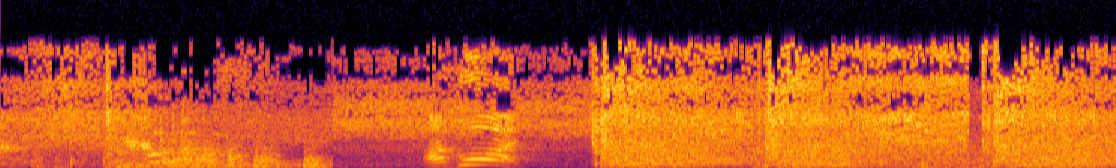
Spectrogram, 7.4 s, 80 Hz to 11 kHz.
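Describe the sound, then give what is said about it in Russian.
An M109 self-propelled howitzer fires: a sudden heavy blast bursts out midway and trails into a long, loud rushing roar, after a stretch of harsh noise and a brief wavering tonal whine. “Так вот, М109 может работать, не стесняясь.”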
